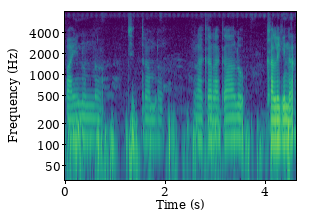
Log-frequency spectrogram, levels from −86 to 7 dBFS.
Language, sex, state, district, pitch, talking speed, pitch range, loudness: Telugu, male, Andhra Pradesh, Sri Satya Sai, 115 Hz, 65 wpm, 115-120 Hz, -24 LUFS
